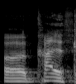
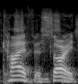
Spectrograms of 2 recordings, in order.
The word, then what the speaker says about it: Caiaphas: Caiaphas. – Caiaphas, Thank you. I don't know why I said that wrong.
